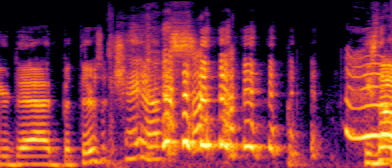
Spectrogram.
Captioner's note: laughing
